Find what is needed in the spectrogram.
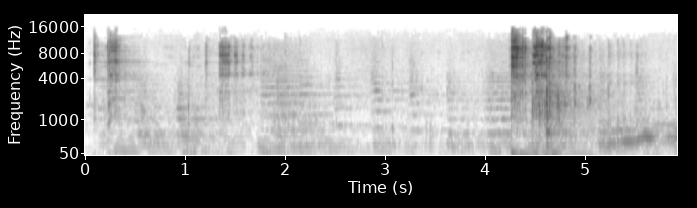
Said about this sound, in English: After banging the cup with his spoon, he slurps the tea down in one and gets his finger caught in the handle.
